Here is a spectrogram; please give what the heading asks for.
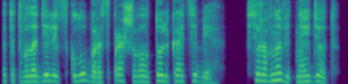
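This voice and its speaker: A woman's voice: mid-range voice, steady tone, moderate pace, warm tone, no echo, clean studio sound, natural voice. A woman voicing a stern, bossy young woman friend, insistent and pushing. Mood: grim. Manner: insistent, raised voice.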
